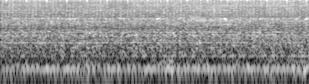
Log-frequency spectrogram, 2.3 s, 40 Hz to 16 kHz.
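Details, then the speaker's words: 2005 Ford Mustang 4.0L V6 after water pump and thermostat housing replacement, running a couple of minutes and starting to warm up: smooth, even low idle hum with no ticks or knocks; normal idle. "okay so we just started it up there it's been going for a couple of minutes it's just starting to warm up a little bit there"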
